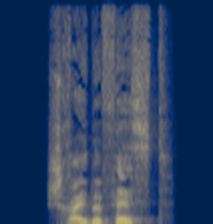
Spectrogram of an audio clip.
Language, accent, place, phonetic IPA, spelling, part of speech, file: German, Germany, Berlin, [ˌʃʁaɪ̯bə ˈfɛst], schreibe fest, verb, De-schreibe fest.ogg
- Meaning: inflection of festschreiben: 1. first-person singular present 2. first/third-person singular subjunctive I 3. singular imperative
